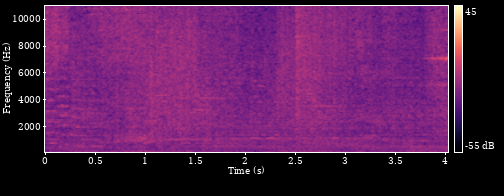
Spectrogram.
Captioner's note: attacks roaring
